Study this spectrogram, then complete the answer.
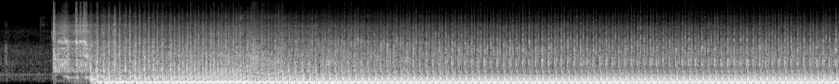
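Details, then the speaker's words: Motorcycle, not run for a few years, started cold on choke with a working accelerator pump: loud, steady, lumpy twin-cylinder idle that runs a bit rough but healthy. "Perfect, you can tell it's running a little bit rough, but I'm sure it'll clear out with some more fresh fuel, a couple of rides. It should be good."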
